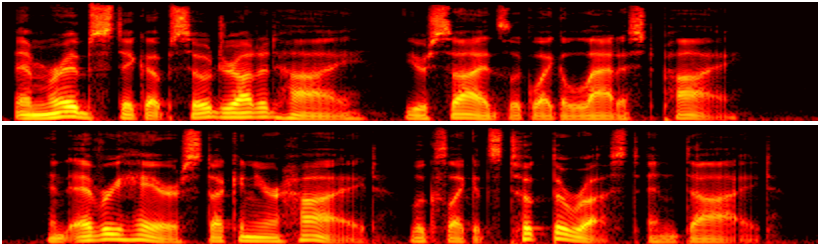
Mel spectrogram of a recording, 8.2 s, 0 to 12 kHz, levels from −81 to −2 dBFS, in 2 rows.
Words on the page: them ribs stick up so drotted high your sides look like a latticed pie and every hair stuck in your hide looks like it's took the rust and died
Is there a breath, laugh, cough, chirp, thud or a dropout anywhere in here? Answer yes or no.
no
